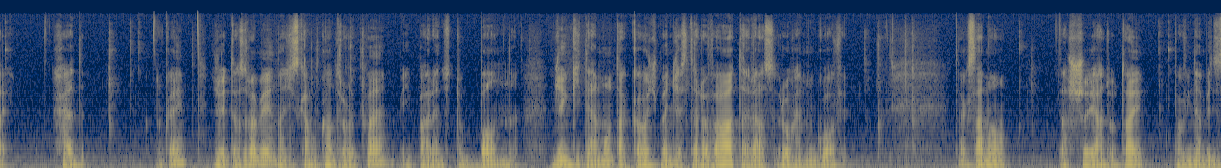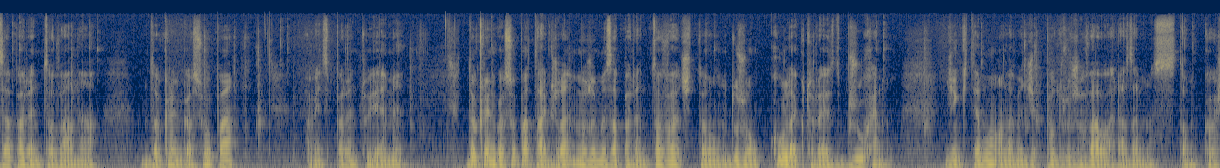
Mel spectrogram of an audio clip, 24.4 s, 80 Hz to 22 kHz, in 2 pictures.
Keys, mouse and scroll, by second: 1.3 shift+right click, 1.9 shift+scroll down 2, 3.4 ctrl+p, 5.2 click, 6.9 r, 7.4 r, 8.7 r, 9.0 Escape, 9.5 scroll down 1, 9.9 shift+click, 9.9 shift+middle click, 11.6 right click, 12.3 shift+right click, 13.1 shift+right click, 14.5 ctrl+p, 15.0 ctrl+click, 15.6 ctrl+scroll down 2, 15.9 shift+middle click, 16.3-16.7 shift+scroll up 1, 17.1 shift+middle click, 19.3 right click, 21.0 shift+right click, 22.3 ctrl+p, 24.1 click.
